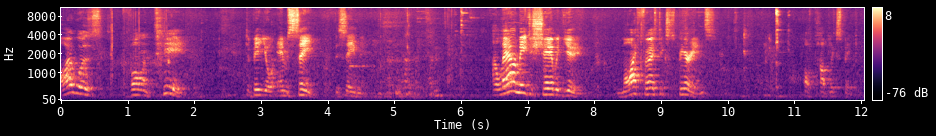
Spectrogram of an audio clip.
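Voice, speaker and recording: A man with a high pitch speaks with very wide pitch swings and long, frequent pauses. Noticeable background noise runs throughout. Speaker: master of ceremonies, professional speaker. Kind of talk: opening address at a formal dinner, humorous speech. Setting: function room with live audience.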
